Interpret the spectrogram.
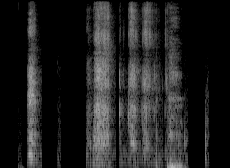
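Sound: sniffling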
